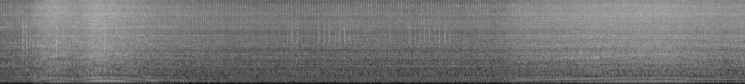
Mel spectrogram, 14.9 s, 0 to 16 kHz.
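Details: 1985 Mazda RX-7 rotary idling warm with a steady knock at about two to three beats a second. It only happens once warmed up; the owner hopes it is a pulley, and the cause is unconfirmed.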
